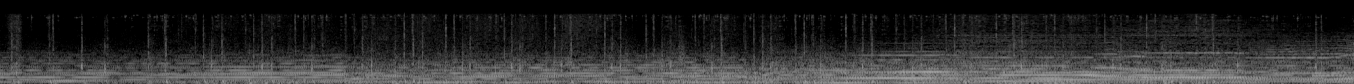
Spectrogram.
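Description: Roach the horse gallops in The Witcher 3, a steady, rapid clip-clop of hooves running throughout at close range over a bed of game music.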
